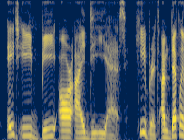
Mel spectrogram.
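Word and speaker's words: Hebrides: Are you trying to say hybrids? No, it's H E B R I D S.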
